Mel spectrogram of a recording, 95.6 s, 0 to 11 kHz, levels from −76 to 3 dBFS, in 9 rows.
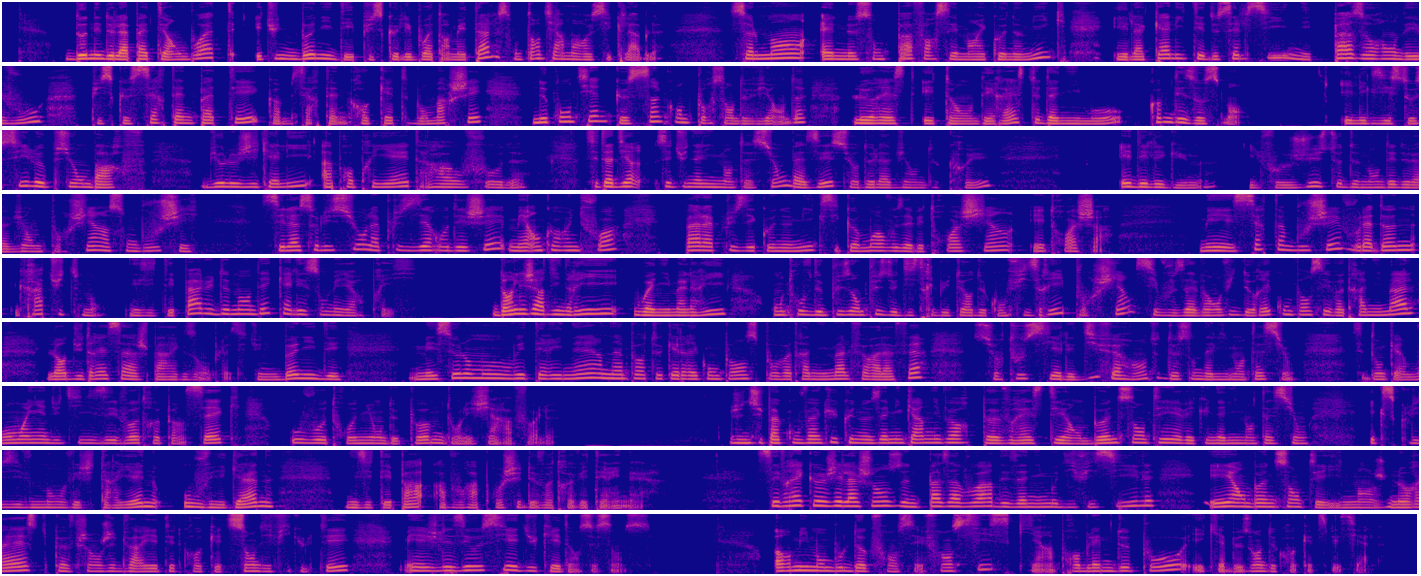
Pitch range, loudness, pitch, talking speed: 160-210 Hz, -32 LUFS, 185 Hz, 180 wpm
